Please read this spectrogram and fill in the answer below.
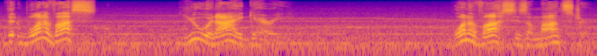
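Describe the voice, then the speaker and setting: An actor in a radio drama playing a distraught expedition doctor who is coming unhinged with fear, halting and repeating himself. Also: male voice, fairly high pitch, big pitch swings, over music. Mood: stunned dread. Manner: halting, repeating words, laughing hysterically.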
